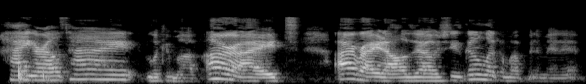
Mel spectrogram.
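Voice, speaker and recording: Young woman streamer, casual and giggly, bright voice, rambling chat host. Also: lowish voice, measured pace. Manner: chatty, giggly, lots of fillers. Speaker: livestream host. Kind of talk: casual chat reading viewer comments.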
